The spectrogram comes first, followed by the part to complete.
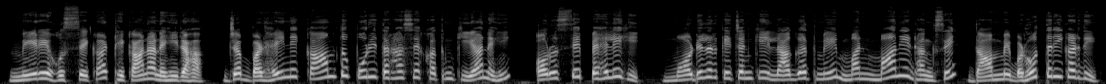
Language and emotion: Hindi, angry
